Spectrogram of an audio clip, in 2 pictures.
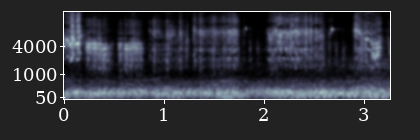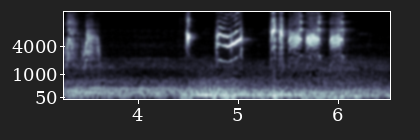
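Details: Crimson sunbird, called sogon, in nembak and ngobra song styles used to train silent birds: dense high rattling twitters, then clear rising-falling whistled notes and sharp chips near the end, over a low hum.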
